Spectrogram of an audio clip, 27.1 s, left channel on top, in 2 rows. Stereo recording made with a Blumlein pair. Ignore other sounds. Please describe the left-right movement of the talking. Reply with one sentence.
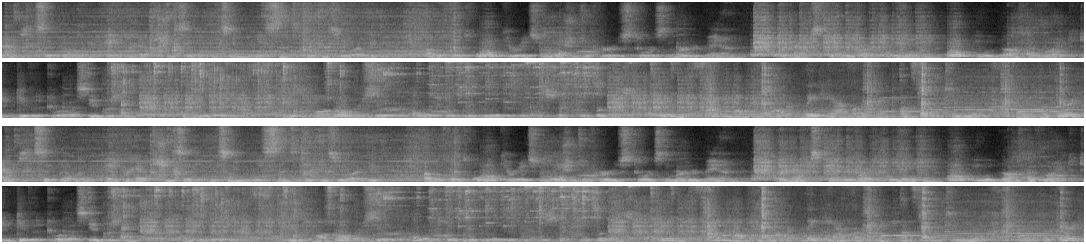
In this clip you hear the talking travel towards the left.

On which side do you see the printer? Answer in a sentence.
In this clip you hear the printer on the left.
